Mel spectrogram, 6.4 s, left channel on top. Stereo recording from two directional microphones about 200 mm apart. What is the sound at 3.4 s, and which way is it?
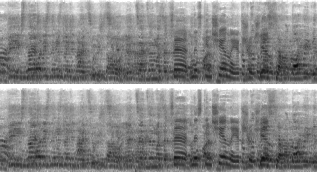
Speech, 5° left (ahead or behind).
